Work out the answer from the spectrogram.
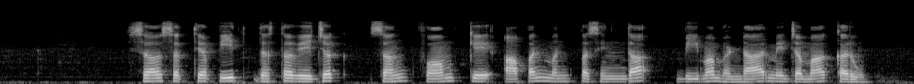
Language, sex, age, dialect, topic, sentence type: Maithili, male, 18-24, Eastern / Thethi, banking, statement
